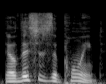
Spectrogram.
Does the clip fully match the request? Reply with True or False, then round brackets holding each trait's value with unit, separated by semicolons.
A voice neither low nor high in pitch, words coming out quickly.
True (150 Hz; 280 wpm)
